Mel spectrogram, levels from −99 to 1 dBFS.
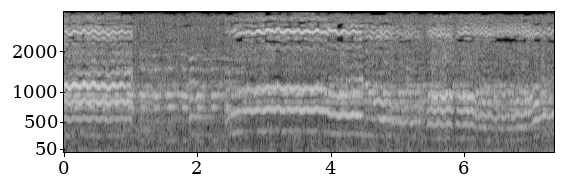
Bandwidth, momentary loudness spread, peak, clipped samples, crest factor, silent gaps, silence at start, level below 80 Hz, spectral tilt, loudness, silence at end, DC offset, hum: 4 kHz; 13 LU; -10 dBFS; under 0.1%; 14 dB; none; 0 s; -56 dBFS; 3 dB/octave; -22 LUFS; 0 s; under 0.1%; none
